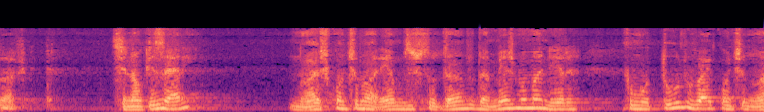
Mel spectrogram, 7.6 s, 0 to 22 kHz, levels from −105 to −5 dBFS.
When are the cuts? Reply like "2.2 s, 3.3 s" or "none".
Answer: 6.2 s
